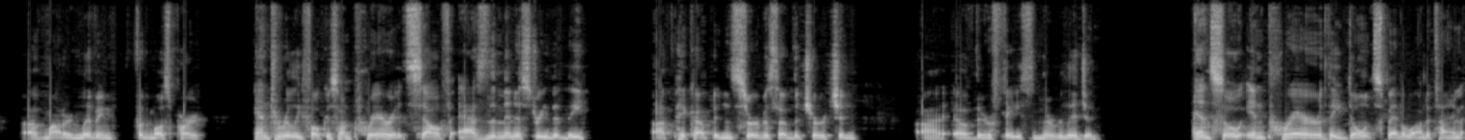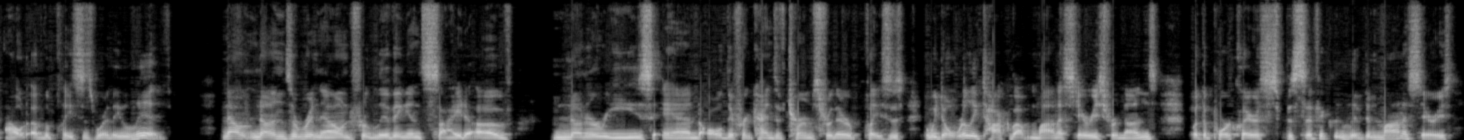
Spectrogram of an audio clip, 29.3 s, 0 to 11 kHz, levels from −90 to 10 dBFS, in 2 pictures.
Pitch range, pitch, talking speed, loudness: 100-115 Hz, 110 Hz, 180 wpm, -16 LUFS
